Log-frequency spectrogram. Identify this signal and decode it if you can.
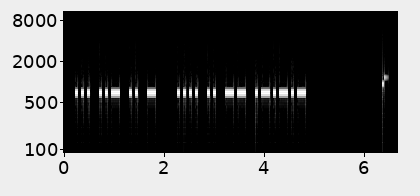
Morse code, heard as a keyed tone, about 20 wpm, 700 Hz. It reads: SUIT HIM.
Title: Sentences from Top 1600 Words 20wpm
